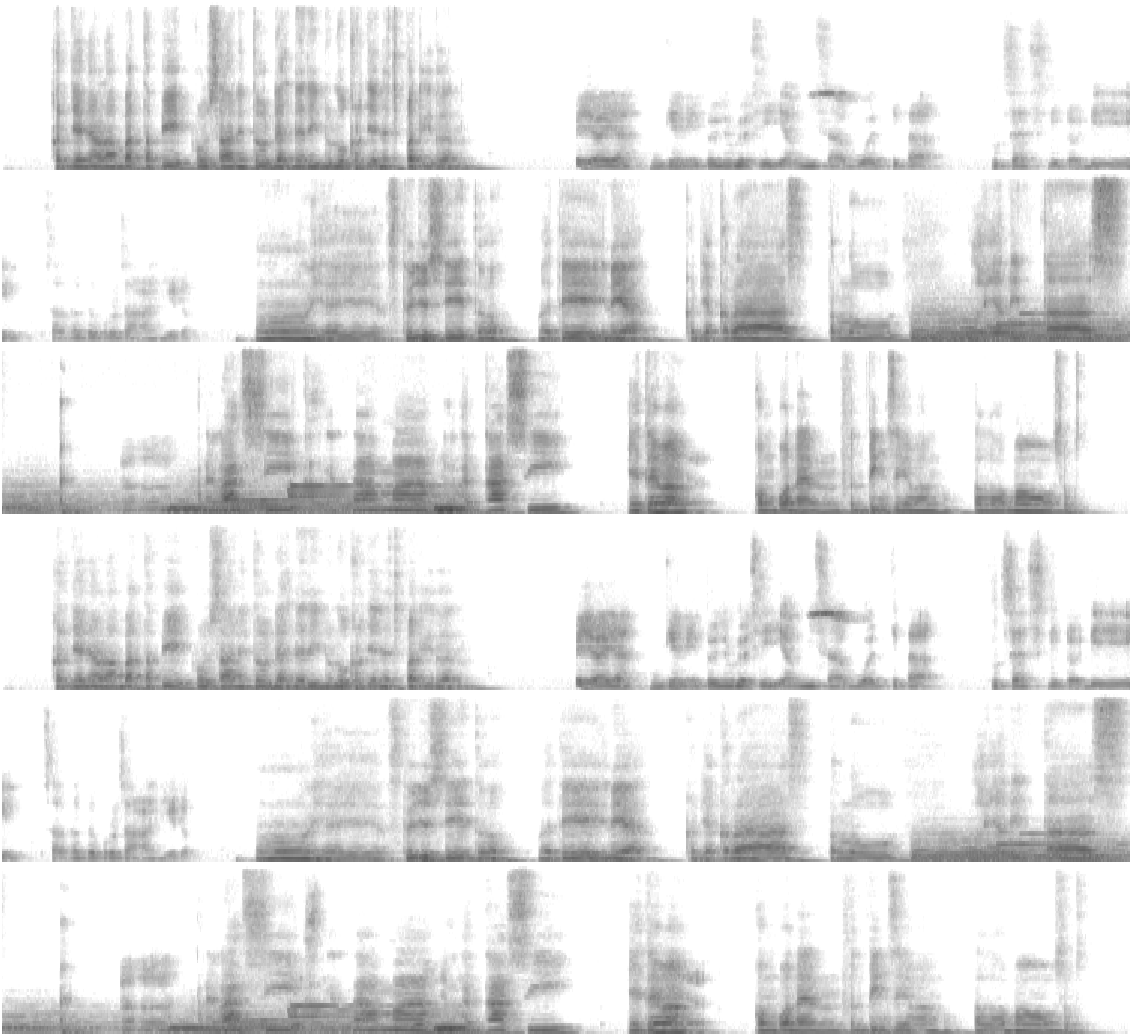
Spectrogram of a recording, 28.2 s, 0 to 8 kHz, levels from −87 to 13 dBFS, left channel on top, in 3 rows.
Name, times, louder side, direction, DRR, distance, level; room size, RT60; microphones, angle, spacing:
voice 1, 0.4-3.9 11.5-13.6 13.9-14.8 15.1-16.9 17.5-18.7 19.4-19.5 20.4-23.5 24.0-24.5 25.1-27.8, left 2 dB, 80° left, 1.5 m, -32 dB
voice 2, 4.8-7.8 8.2-9.5 9.8-10.9 19.8-20.3 21.1-21.6 22.1-22.7 24.4-24.6, right 3 dB, 90° right, 0.9 m, -43 dB
sound 1, 17.0-22.7, left 2 dB, 60° left, 0.6 m, -33 dB
10.0 x 4.3 x 3.9 m
head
